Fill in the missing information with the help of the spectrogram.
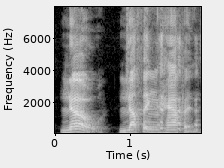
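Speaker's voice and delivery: loud, slow, drawn-out protest; mock exasperated denial. Bar host denying a scandal to the girl, loud mock exasperation. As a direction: push each word out loudly.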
